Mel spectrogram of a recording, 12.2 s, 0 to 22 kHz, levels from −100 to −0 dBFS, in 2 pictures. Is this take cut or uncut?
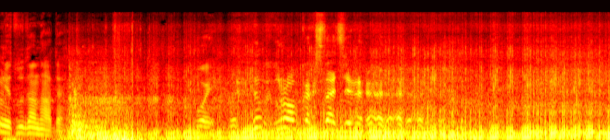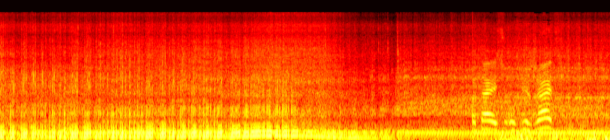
uncut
